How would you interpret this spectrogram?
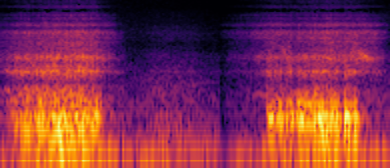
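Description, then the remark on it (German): Two long, loud snoring breaths from a partner on the other side of the bed, each a rough, rumbling rasp lasting about a second, separated by a quiet pause, with no talking. “Laute Atemgeräusche und Zähneknirschen von der anderen Seite des Bettes.”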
